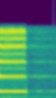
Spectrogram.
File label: Shield Disappear; MindOut! Demo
